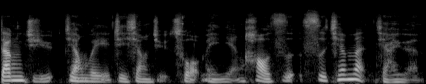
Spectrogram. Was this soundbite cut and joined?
no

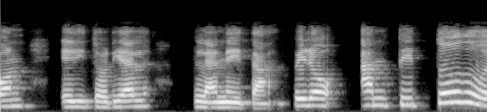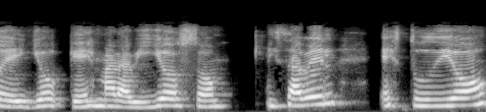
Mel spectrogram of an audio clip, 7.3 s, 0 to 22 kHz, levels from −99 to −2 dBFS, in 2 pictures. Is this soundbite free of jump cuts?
no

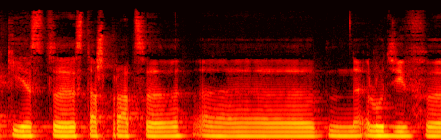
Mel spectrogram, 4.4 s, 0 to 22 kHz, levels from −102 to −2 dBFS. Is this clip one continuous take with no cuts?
yes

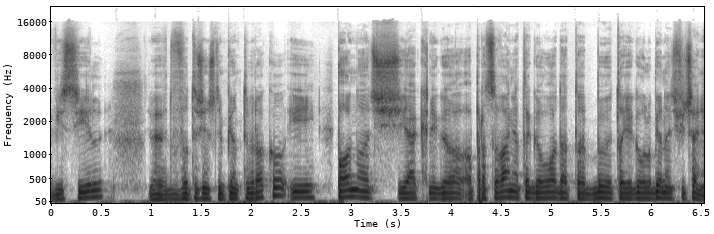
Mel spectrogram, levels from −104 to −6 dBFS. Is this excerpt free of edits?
no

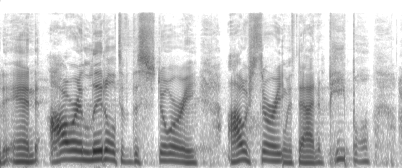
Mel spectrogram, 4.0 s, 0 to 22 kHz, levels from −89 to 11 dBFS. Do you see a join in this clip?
yes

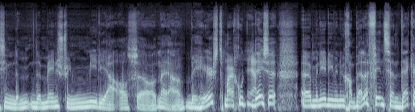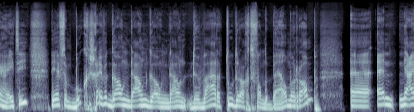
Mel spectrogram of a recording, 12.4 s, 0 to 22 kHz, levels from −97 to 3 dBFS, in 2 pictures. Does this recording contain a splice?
no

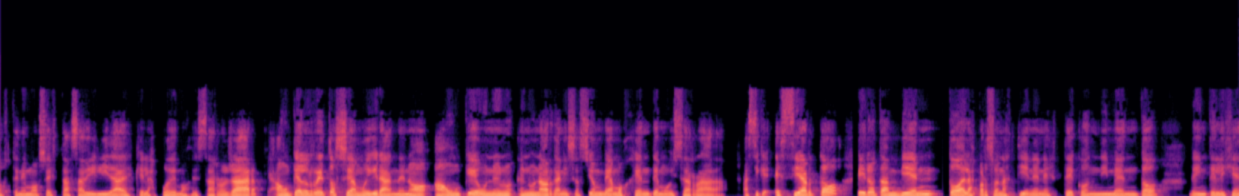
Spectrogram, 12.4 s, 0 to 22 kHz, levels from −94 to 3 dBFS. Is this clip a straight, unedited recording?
no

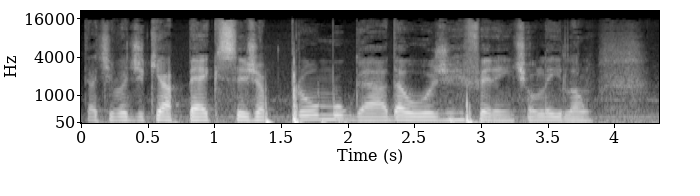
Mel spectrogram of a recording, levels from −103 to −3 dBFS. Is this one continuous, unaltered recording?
yes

